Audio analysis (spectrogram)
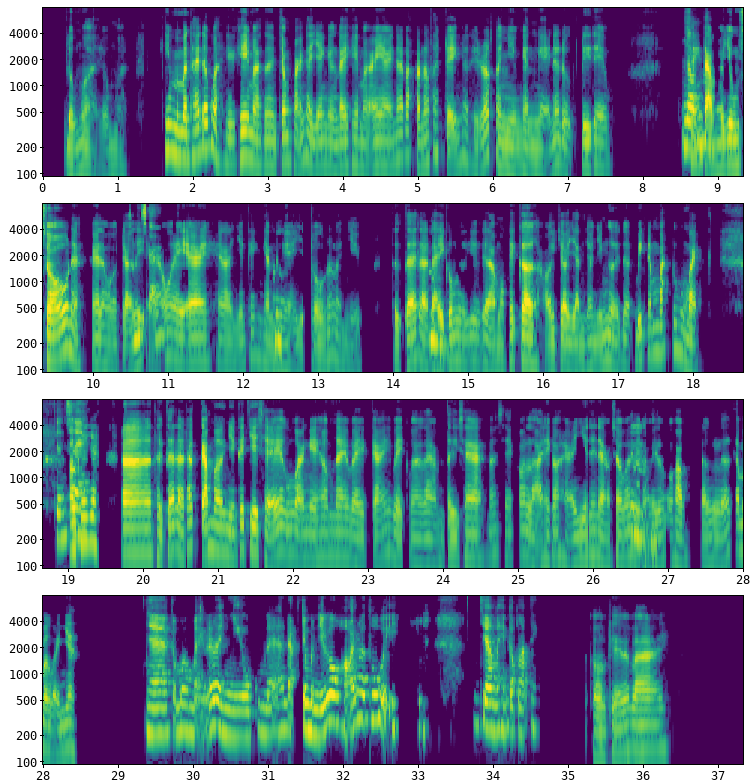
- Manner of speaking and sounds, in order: tapping; laugh
- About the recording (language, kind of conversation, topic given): Vietnamese, podcast, Bạn nghĩ gì về làm việc từ xa so với làm việc tại văn phòng?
